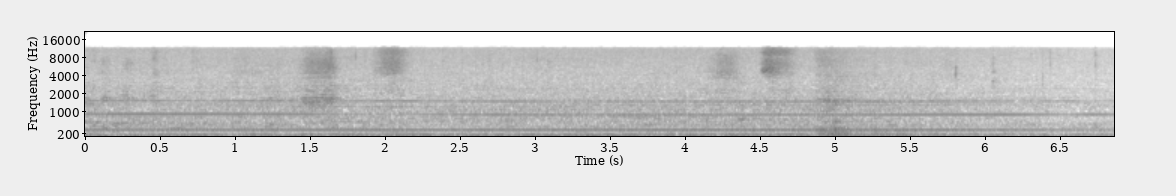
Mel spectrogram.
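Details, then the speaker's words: 3/8-scale model of the Bristol Hercules radial engine front row of 7 cylinders, offset crank: smooth, even, quiet hum with only faint relay clicking; running normally. "And we're also very pleased with how quiet and smoothly it's running. You can't hear the relays clicking too much."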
